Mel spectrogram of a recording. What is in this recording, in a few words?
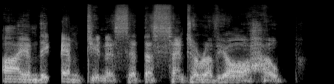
spiteful dremora enter play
